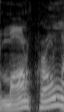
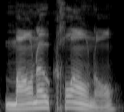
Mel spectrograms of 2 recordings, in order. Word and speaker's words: monoclonal: too yeah he did he's back to saying it wrong that's funny how you go in and out you'll add an r and then leave the r out what you said at that point yeah it's monoclonal colon but for some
